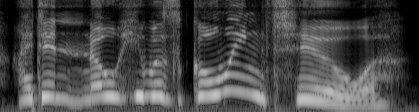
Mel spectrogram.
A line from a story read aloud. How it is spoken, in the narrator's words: cried Dora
